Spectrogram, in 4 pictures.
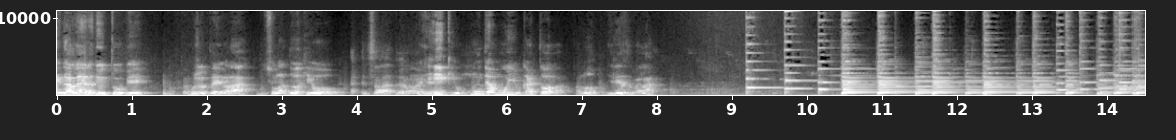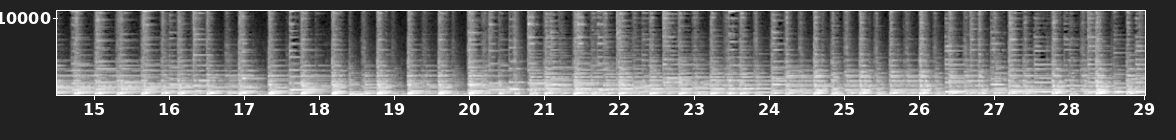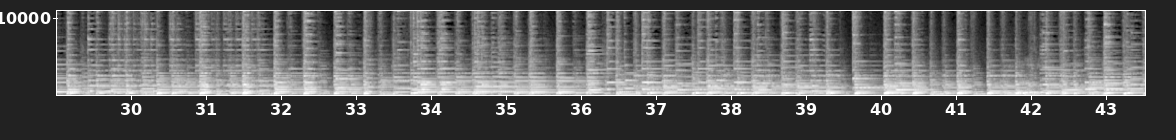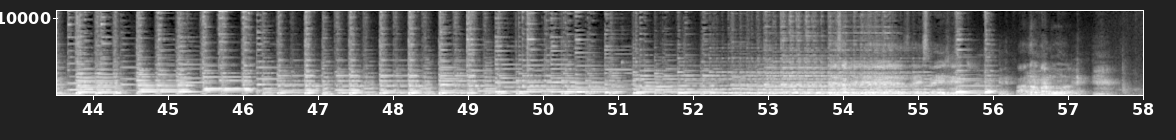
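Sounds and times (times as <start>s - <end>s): cavaquinho duet playing: 0.0s - 58.0s.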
